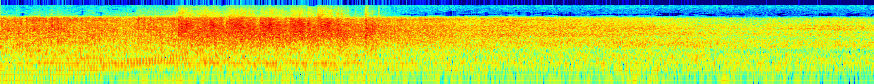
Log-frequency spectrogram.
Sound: guns firing

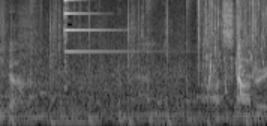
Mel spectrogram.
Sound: bell dings

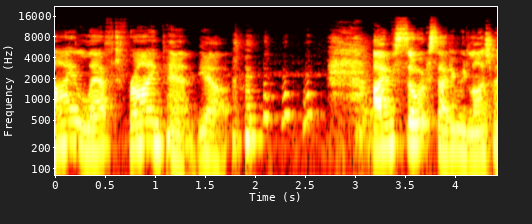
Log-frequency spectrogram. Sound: laughs

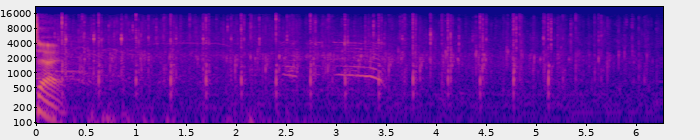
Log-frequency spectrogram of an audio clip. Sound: applause

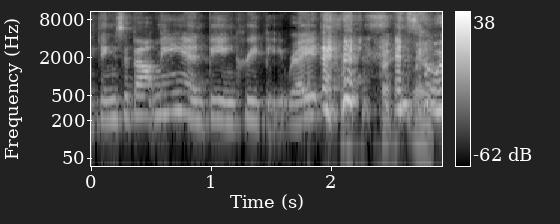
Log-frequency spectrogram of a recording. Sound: laughs

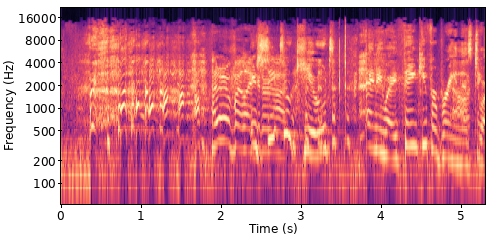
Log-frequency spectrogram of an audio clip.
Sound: laughter

